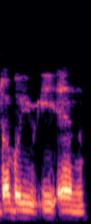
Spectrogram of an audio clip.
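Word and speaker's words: 文: So for cultural refinement, the word is win. I don't know how it's correctly pronounced. Talking about? I'm sorry, can you do it again? In pinyin, it's spelled W-E-N. So Wen.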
